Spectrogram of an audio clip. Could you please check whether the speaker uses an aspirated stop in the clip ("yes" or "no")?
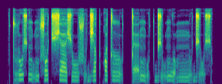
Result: no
